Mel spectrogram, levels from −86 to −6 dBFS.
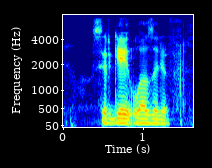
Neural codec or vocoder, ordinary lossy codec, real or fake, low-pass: codec, 16 kHz, 8 kbps, FunCodec, trained on LibriTTS, 25 frames a second; none; fake; 7.2 kHz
